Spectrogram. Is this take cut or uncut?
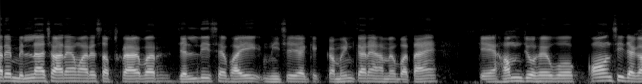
uncut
